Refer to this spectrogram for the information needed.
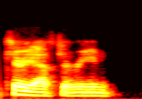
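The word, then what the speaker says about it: Kiriath Jearim: Kiryath Jearim. There's no J sound really, but that's how it's written.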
